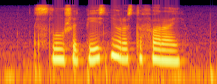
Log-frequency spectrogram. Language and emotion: Russian, neutral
